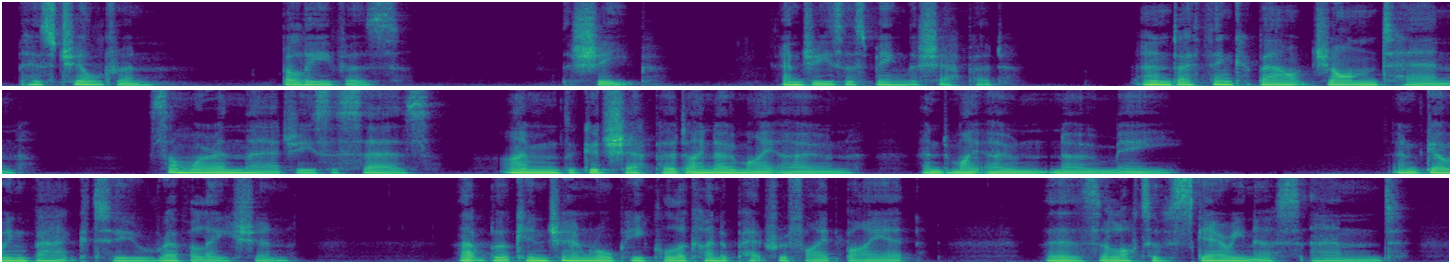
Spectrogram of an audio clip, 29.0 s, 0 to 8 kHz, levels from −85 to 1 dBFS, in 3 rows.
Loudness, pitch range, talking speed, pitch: -25 LUFS, 130-145 Hz, 115 wpm, 140 Hz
